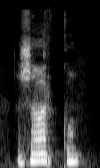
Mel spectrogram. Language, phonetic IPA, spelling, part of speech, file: Ukrainian, [ˈʒarkɔ], жарко, adverb / adjective, Uk-жарко.ogg
- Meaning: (adverb) hotly; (adjective) it is hot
